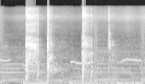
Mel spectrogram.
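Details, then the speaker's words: An adult who says they have a cough gives four short, harsh coughs in under three seconds over soft background music; a plain cough. "Halo guys, kayaknya gue lagi batuk nih."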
